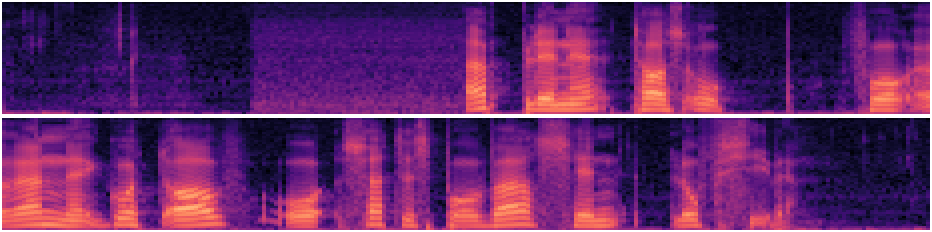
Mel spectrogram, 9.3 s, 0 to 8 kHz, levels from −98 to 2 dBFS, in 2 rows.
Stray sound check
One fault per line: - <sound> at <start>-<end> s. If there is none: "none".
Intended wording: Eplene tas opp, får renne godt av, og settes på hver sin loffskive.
none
